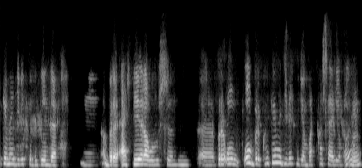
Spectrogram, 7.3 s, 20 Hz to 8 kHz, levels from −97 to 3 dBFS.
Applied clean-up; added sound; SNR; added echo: neural mask model Resemble Enhance denoiser.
